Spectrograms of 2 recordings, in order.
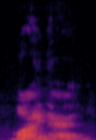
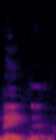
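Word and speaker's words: Maignan: between the sticks we've got Manan apparently that's how you pronounce it I I was always pronouncing it um Manan M Magan I don't know anyway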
